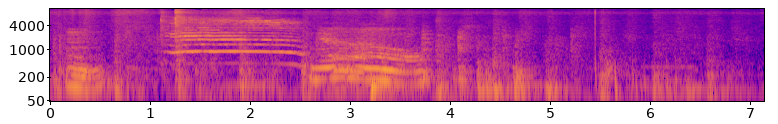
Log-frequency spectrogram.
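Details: Pet cat indoors, one of three cats watching a bath being cleaned, giving a long drawn-out whining meow held level then sliding down, followed by a shorter wavering meow, with people talking and household noise around it.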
